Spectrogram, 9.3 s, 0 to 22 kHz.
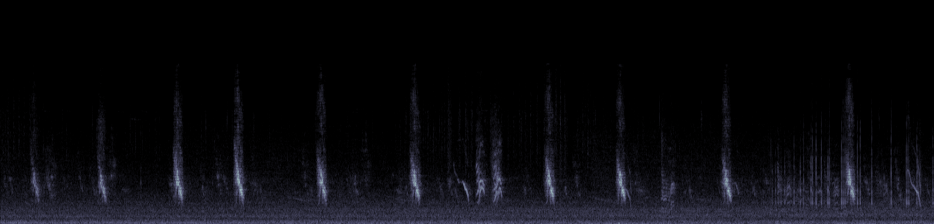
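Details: Sparrows coming for food and feeding chicks at a Tenmangu shrine on 22 May 2024. Short, sharp, high chirps repeat roughly every half to one second over a steady low background hum.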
